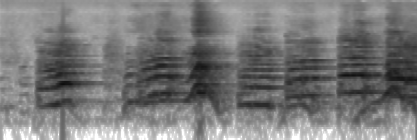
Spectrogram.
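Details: Greater Swiss Mountain Dog howling in short, voiced, wavering bursts, about six rising and falling yowls in four seconds, some rougher and strained, separated by brief pauses.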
